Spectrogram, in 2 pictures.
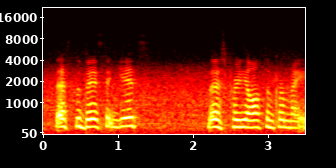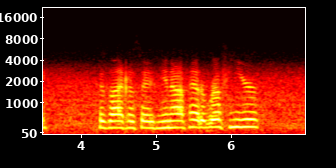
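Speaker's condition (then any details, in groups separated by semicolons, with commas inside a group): Cerebral palsy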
